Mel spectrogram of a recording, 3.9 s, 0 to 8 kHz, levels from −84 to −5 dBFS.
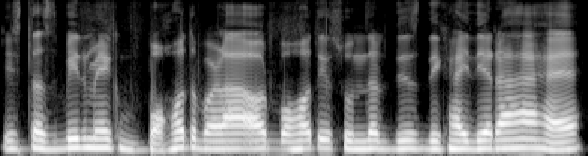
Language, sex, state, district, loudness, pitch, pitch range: Hindi, male, Jharkhand, Garhwa, -12 LUFS, 150 Hz, 150-160 Hz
